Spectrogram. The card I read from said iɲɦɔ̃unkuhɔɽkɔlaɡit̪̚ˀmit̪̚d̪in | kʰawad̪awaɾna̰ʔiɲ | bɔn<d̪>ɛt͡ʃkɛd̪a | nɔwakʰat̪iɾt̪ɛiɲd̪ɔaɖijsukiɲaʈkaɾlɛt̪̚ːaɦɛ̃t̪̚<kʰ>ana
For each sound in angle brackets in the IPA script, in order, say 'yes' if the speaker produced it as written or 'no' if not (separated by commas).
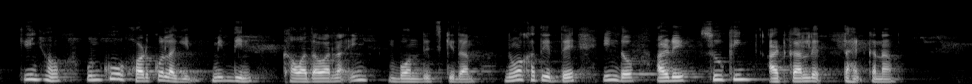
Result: yes, no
